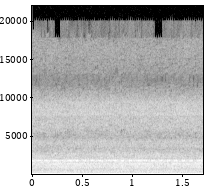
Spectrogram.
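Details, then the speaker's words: 2017 Land Rover Range Rover Evoque, first remote cold start of the day: steady low engine hum with a thin constant high whine on top; owner thinks an air pump is doing something, not confirmed. "as players I wanted to be something like there's an air-pump doing something anyway"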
